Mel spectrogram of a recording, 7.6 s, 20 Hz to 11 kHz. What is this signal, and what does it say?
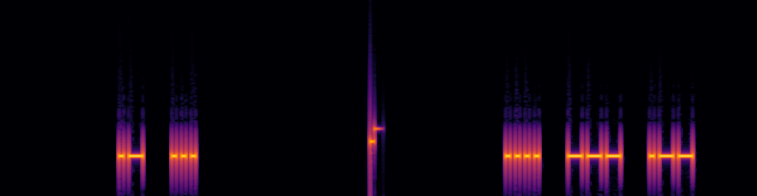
Morse code, heard as a keyed tone, about 25 wpm, spaced as for 18 wpm, 690 Hz. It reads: AS HOW
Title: 2x Character Spacing - Top 100 Words - 25wpm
